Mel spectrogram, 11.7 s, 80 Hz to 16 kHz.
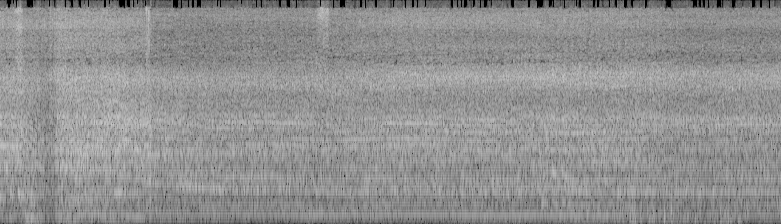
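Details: Mazda 323 petrol engine idles unevenly with an irregular stumble, misfiring because it is sucking in unmetered air.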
